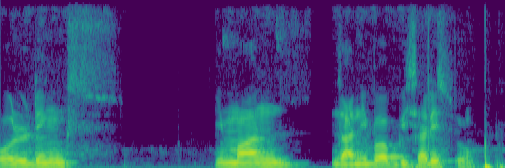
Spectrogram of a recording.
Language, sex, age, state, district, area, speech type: Assamese, male, 45-60, Assam, Darrang, rural, read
